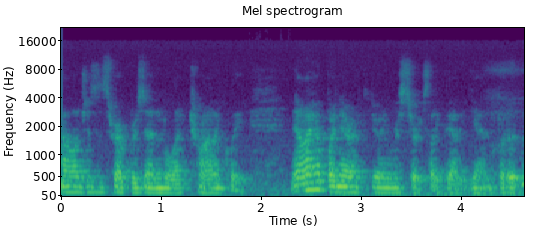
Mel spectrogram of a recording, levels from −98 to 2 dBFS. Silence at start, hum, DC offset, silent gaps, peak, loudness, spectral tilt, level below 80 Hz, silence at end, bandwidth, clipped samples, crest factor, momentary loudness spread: 0 s; none; under 0.1%; none; -8 dBFS; -26 LUFS; -8.5 dB/octave; -50 dBFS; 0 s; 10 kHz; under 0.1%; 18 dB; 9 LU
